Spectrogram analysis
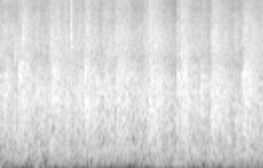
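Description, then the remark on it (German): Thunderous audience applause, a dense steady roar of many hands clapping at full volume for a few seconds, with no voices standing out. “Ich bin noch nicht ganz sicher, weil tosender Applaus, ich höre noch nicht du.”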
